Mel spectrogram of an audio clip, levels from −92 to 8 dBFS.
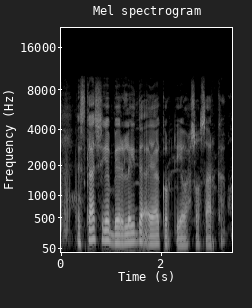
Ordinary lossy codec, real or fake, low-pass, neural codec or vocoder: none; real; 9.9 kHz; none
